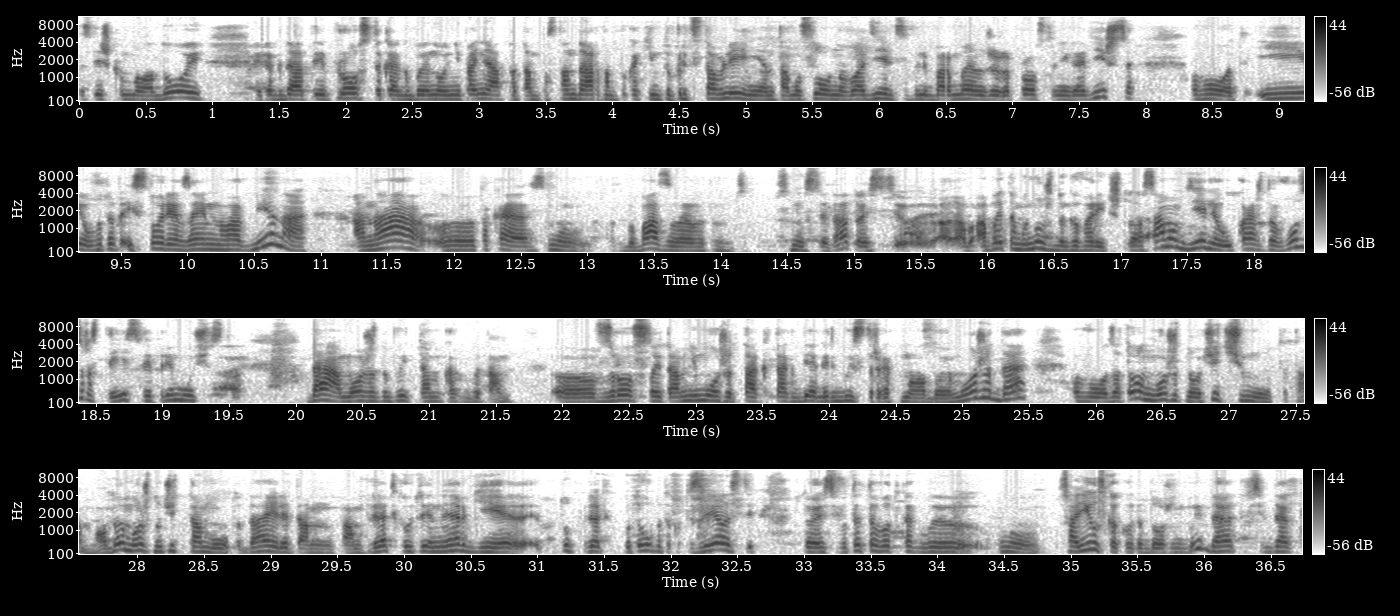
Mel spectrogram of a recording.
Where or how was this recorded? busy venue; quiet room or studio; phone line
busy venue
